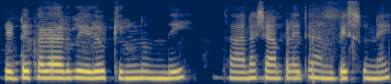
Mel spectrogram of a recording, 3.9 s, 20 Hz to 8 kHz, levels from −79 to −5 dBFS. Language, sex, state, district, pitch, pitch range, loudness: Telugu, female, Telangana, Karimnagar, 240 Hz, 235-245 Hz, -17 LUFS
